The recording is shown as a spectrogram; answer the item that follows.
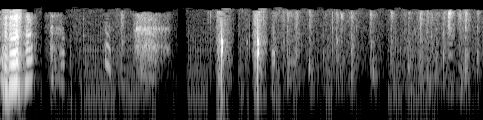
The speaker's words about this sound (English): I hear people typing.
